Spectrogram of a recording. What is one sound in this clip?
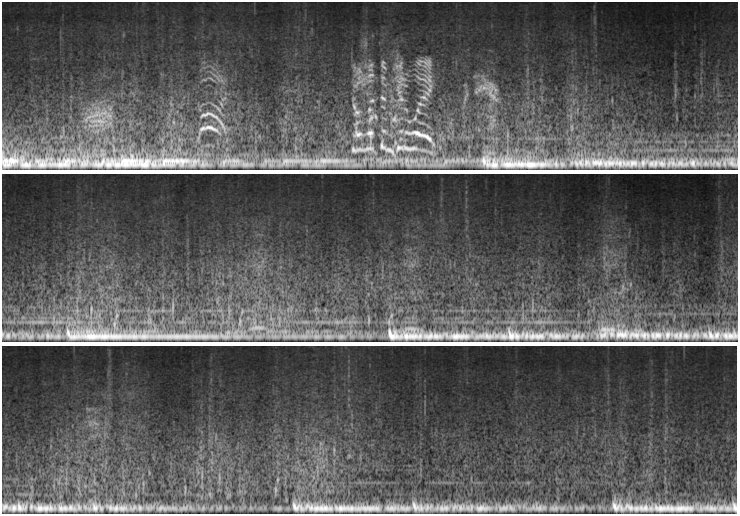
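Tall grass rustles as people creep through it.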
